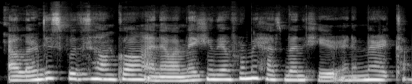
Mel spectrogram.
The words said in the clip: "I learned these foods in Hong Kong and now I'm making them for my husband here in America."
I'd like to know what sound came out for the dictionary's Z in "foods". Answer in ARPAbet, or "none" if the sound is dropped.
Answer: none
